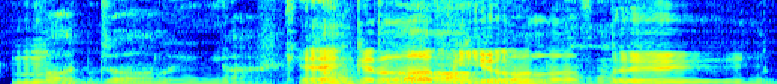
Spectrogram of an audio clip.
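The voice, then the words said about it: Deep low crooning voice. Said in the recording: “how are you going to do your low voice? ... you know, Barry White”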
